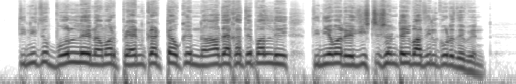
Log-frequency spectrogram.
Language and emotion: Bengali, fearful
